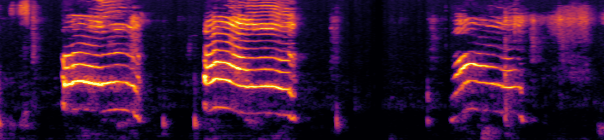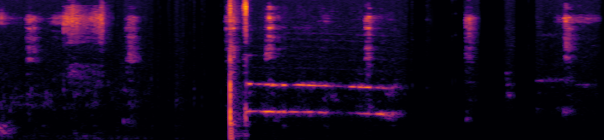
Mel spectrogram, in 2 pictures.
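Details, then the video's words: Morning meows from cats waking their owner in a bedroom: two strong wavering meows, a third shorter one, then rustling, a sharp click and a brief steady electronic tone. "In the morning, I wake up in the bedroom with the sound of cats like this"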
